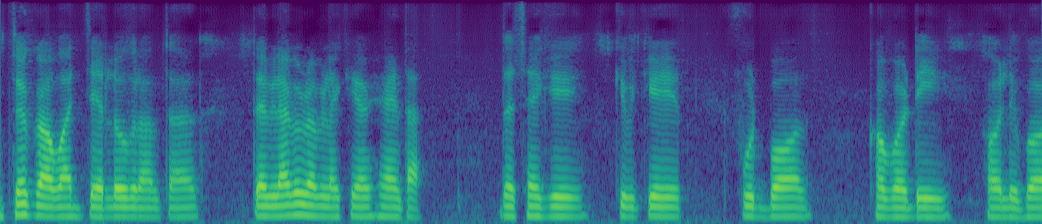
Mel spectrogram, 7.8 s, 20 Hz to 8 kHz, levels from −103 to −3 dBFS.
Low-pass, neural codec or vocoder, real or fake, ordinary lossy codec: none; codec, 16 kHz, 1 kbps, X-Codec, WavLM features, trained on Multilingual LibriSpeech; fake; none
